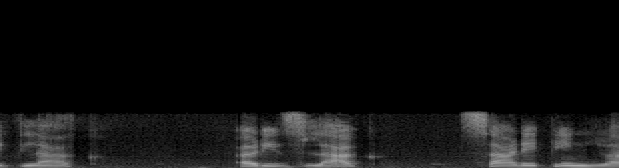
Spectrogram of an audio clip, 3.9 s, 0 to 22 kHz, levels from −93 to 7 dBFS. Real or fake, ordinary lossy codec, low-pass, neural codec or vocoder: fake; none; 7.2 kHz; codec, 16 kHz, 0.8 kbps, ZipCodec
